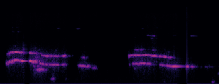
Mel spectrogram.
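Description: A cat meowing several times: short calls and one long meow that falls in pitch near the end.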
